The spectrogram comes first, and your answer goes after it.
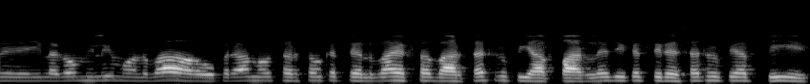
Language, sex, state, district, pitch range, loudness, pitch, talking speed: Magahi, male, Bihar, Lakhisarai, 165-180 Hz, -22 LUFS, 175 Hz, 180 wpm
